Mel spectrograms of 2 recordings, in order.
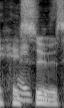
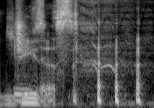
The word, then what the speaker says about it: Jesus: I love that he's a Latino, but he pronounces his name in the English way. Right. He doesn't say Jesus. He says Jesus.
